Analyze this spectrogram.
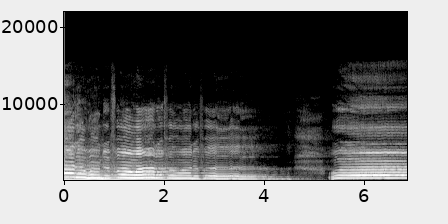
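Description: A female singer with a live band sings a slow phrase with vibrato over a held bass, which fades out about four and a half seconds in; after a brief hush a single steady note begins and is held.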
